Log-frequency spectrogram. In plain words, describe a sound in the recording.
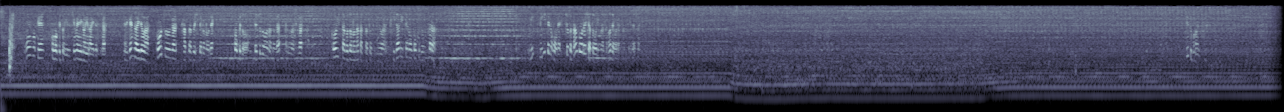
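A boat engine hums steadily, shifting pitch a few times.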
